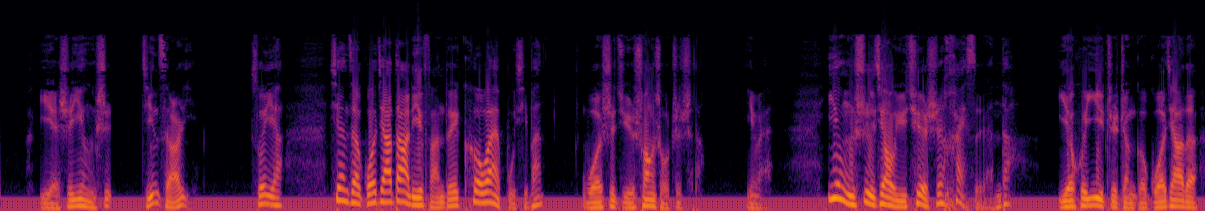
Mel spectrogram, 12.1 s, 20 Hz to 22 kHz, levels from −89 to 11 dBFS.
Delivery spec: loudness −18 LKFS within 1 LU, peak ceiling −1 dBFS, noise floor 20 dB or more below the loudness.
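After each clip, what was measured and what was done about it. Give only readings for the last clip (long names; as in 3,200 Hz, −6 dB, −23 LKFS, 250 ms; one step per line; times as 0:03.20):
share of clipped samples 0.2%; peaks flattened at −10.5 dBFS; mains hum 60 Hz; hum harmonics up to 240 Hz; level of the hum −38 dBFS; integrated loudness −23.0 LKFS; sample peak −10.5 dBFS; target loudness −18.0 LKFS
→ clipped peaks rebuilt −10.5 dBFS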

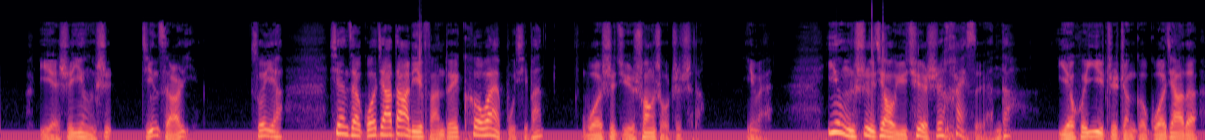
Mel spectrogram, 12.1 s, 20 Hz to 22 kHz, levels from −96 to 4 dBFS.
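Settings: share of clipped samples 0.0%; mains hum 60 Hz; hum harmonics up to 240 Hz; level of the hum −38 dBFS
→ hum removal 60 Hz, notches 4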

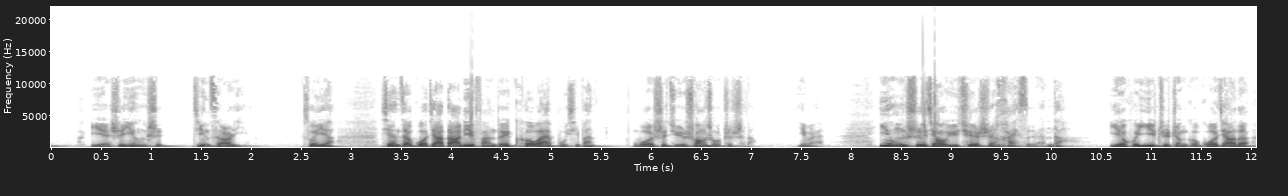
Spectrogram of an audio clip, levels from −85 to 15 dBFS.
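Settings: mains hum none found; integrated loudness −23.5 LKFS; sample peak −4.5 dBFS; target loudness −18.0 LKFS
→ level +5.5 dB
brickwall limiter −1 dBFS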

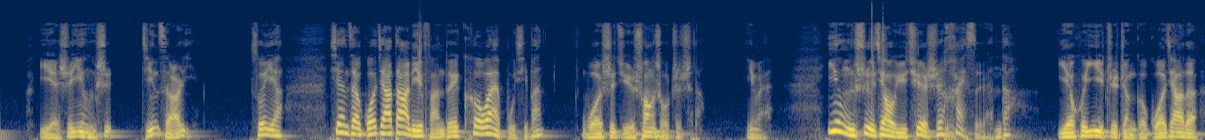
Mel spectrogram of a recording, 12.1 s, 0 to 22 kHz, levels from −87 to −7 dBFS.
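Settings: integrated loudness −18.0 LKFS; sample peak −1.0 dBFS; background noise floor −60 dBFS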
